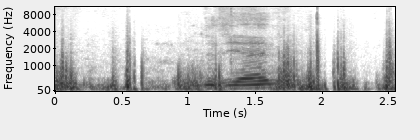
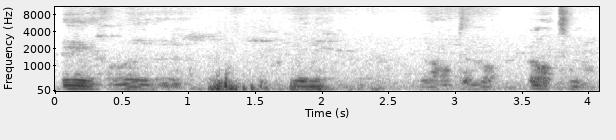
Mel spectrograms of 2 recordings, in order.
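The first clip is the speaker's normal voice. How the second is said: hushed, low, nearly whispered; barely audible low murmur; 9 semitones lower, 11 dB quieter than usual. Real, not acted. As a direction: ease them down very softly. Guiding a slow return movement.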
